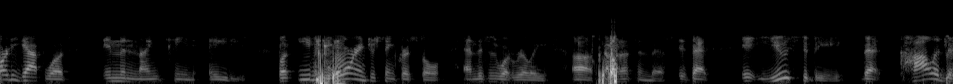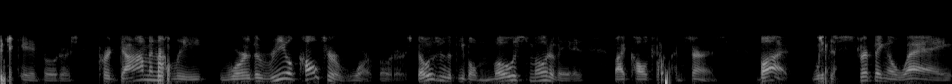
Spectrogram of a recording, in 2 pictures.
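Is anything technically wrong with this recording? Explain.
Yes. The speech runs through a GSM full-rate codec throughout. Its pulse-driven vocal-tract model buzzes and roughens the voice, squeezed into roughly 250 Hz to 3.6 kHz. GSM bit errors hit at 3.14–3.47, 5.92–6.24, 9.46–9.67, 11.10–11.26, 16.10–16.25 and 17.72–17.97 s. Corrupted filter, pitch and gain values distort frames into squawks, pops and gargling.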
